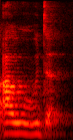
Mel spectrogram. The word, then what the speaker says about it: Aoud: and it is taif ood so all of the oods are called aoud in the roja line which is more true to actually how you pronounce the name in arabic i'm not very good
